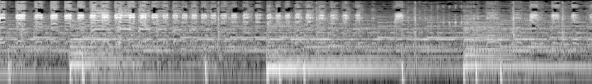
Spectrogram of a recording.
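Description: Long-tailed duck calls: a busy, continuous chorus of nasal, yodeling cries in quick repeated bursts, fairly loud, over a steady low droning background. No one speaks.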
